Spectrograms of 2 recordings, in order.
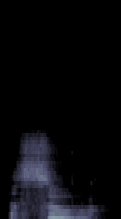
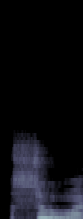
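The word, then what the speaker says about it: Hsu: And Stephanie Sue. – Sue, I think is how you say that.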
